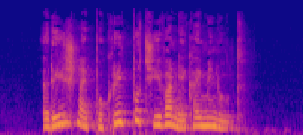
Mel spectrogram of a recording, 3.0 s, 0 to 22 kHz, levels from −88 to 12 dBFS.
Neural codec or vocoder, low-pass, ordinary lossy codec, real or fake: vocoder, 44.1 kHz, 128 mel bands, Pupu-Vocoder; 19.8 kHz; MP3, 64 kbps; fake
